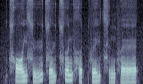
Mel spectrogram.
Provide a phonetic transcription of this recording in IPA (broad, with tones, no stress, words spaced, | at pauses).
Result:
t͡sʰɔː˨˧jsyː˨˥t͡sɵ˨˥ɥ t͡sʰɵ˧nhɵ˨˥t̚fe˨˧j t͡sʰɪ˨ŋfɛː˨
